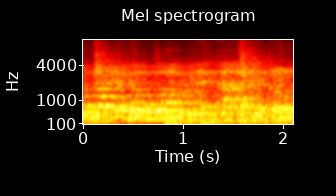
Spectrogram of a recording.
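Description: Mixed choir of men's and women's voices singing held chords in harmony, with short low beats underneath.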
